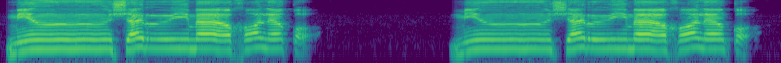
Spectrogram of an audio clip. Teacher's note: So the noon Saakin articulation point here goes on to the sheen articulation point, but does not touch the articulation point of sheen. It just comes close to it. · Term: hidden noon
